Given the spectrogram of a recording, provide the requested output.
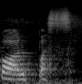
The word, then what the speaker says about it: corpus: अगला वर्ड है कॉर्पस। अभी हमने एक वर्ड क्या पढ़ा? अभी हमने वर्ड पढ़ा कॉर्प्स, स्पेलिंग देखना बहुत ध्यान से, CORPS।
